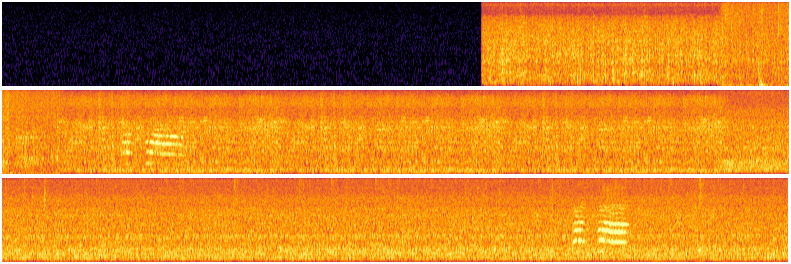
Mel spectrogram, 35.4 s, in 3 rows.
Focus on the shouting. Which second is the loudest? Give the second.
33 s.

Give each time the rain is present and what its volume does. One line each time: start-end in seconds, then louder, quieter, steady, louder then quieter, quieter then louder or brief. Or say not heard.
7.2-35.3 steady.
